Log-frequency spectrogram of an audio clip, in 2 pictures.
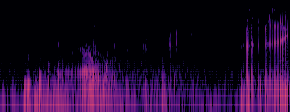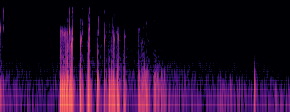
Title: hungry stomach growling and crying for food (starving) LOUD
